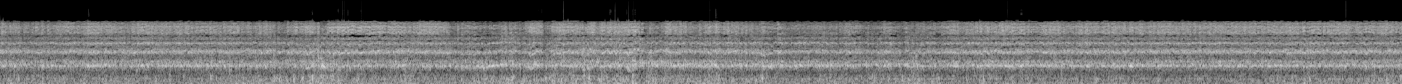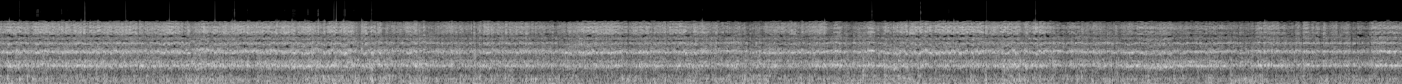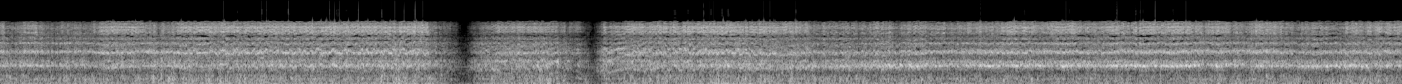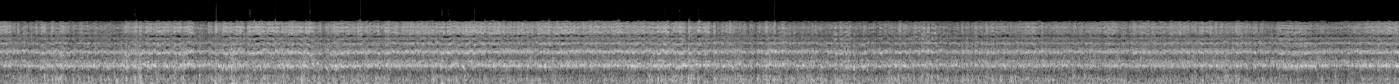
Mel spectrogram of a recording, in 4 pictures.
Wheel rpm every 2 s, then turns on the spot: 240, 230, 230, 230, 230, 230, 230, 230, 230, 230, 230, 230, 230, 230, 230, 200, 120, 150, 210, 230, 230, 230, 230, 230, 240, 230, 230, 230.
none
